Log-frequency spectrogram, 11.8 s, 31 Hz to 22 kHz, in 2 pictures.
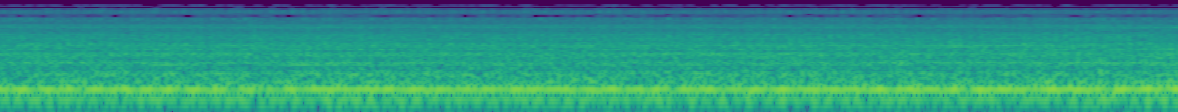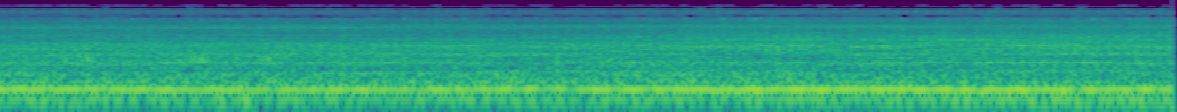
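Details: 1976 Lincoln Continental 460 big-block V8 with 41,000 original miles, idling: deep, steady, even low rumble with no knocks or misses; normal, smooth, healthy idle.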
